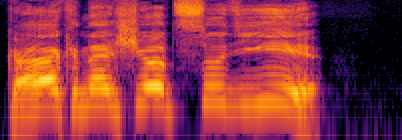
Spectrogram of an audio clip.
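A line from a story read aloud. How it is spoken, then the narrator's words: Shouting. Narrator (Russian): прокричал кто-то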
